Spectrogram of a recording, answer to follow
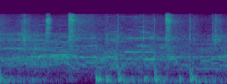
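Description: Crowd of fans screaming, many high shrill voices overlapping and wavering.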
